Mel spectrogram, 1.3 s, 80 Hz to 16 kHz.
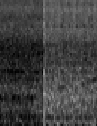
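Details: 2016 Vario fuel-injected scooter idles steadily with soft even pulses and no rattles after repair. Radiator coolant loss and the overheat light were caused by the water-pump impeller not spinning because a small pin was not fitted, not by the thermostat.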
